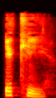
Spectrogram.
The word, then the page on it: icky: American English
